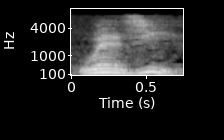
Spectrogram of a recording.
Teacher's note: الزين هنا مرققة وتكون أكثر رقة لأنها مكسورة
